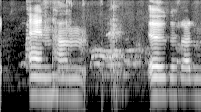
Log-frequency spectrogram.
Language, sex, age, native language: Icelandic, male, 8, Icelandic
